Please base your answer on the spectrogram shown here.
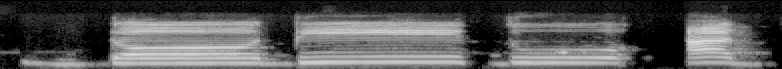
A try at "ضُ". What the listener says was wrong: Do-nya belum kena. Do-nya belum kena di makhrajnya. Do ditemukan dulu. Al-do, al-do. Al-do, bibirnya al-do. Al-do. sedikit tapi tidak terlalu monyong banget sih.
